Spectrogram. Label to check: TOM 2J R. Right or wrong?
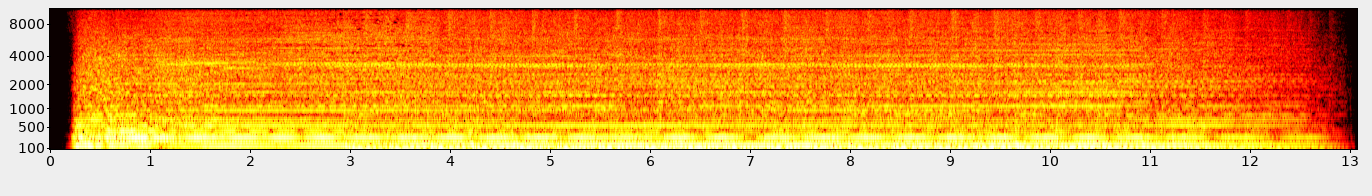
Wrong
